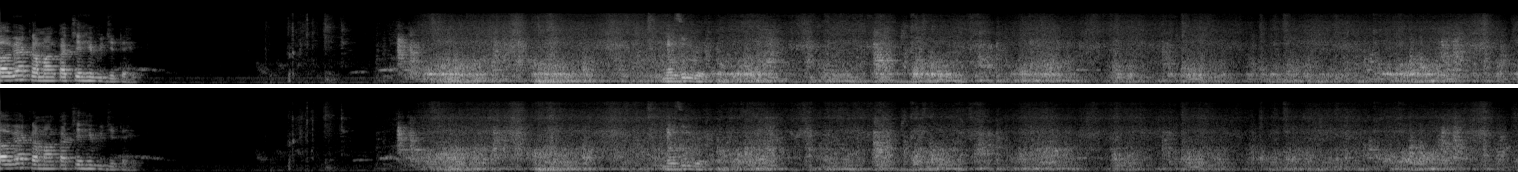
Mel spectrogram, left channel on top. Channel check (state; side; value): quieter; right; 3.9 dB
